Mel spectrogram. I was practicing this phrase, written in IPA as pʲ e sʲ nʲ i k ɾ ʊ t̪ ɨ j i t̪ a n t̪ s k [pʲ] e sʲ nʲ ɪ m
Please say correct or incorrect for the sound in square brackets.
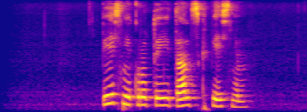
correct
